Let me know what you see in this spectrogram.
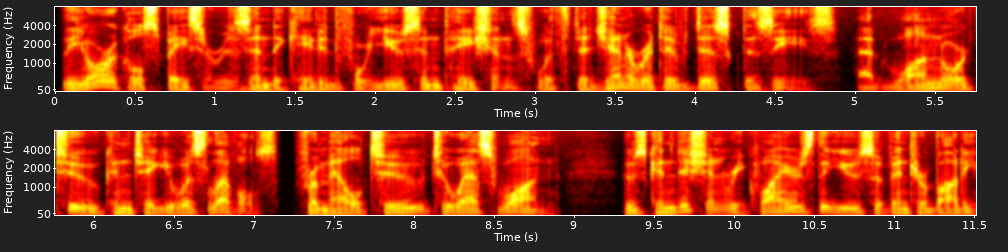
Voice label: Medical Narration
